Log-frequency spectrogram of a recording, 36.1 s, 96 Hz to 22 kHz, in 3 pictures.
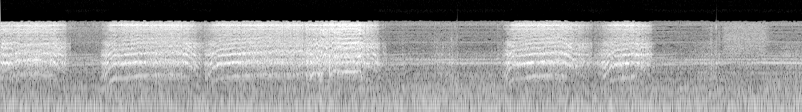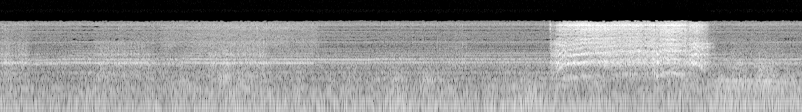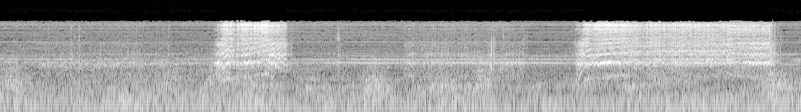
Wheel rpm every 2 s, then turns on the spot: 100, 120, 120, 20, 80, 10, 10, 10, 0, 0, 110, 50, 10, 30, 30, 20, 80, 140.
10-16 22-26 28-32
